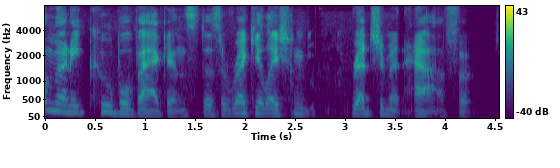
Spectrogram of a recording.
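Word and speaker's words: Kübelwagen: this is not something you were doing so good with the german pronunciation until you got to vagan that's i i don't care you know how it's like wagner it's not wagner right you know it's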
